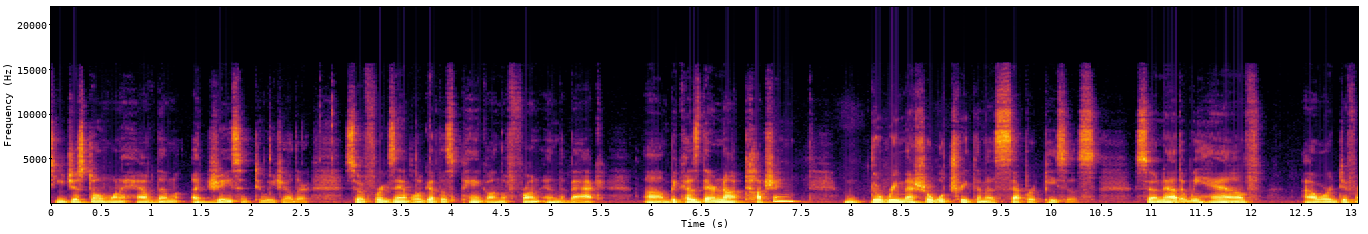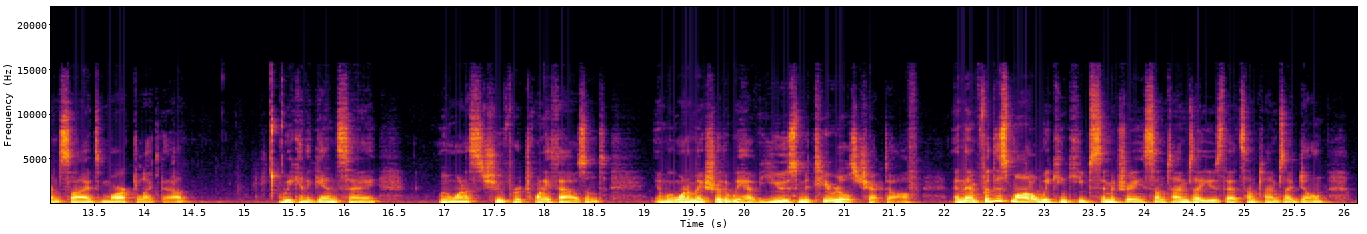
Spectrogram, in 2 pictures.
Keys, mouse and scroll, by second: 3.6 middle click, 3.8-4.5 middle drag, 12.3-14.2 middle drag, 14.7 Tab.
